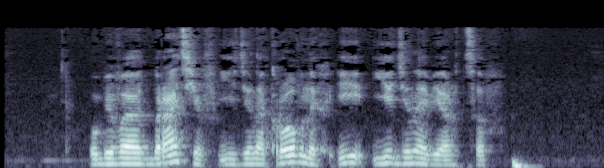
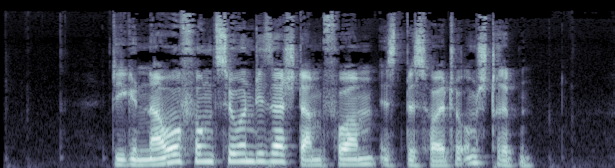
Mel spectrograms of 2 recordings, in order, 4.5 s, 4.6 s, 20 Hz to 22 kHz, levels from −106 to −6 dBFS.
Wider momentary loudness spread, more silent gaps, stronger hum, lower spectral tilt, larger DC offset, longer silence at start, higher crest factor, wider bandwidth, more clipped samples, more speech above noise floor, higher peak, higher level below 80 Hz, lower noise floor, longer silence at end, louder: first, 13 LU vs 10 LU; neither; neither; first, -6 dB/octave vs -3.5 dB/octave; neither; second, 0.7 s vs 0.85 s; about the same, 20 dB vs 20 dB; second, 11.5 kHz vs 16.5 kHz; neither; second, 40 dB vs 46 dB; about the same, -2 dBFS vs -2 dBFS; first, -40 dBFS vs -58 dBFS; second, -60 dBFS vs -67 dBFS; about the same, 0.55 s vs 0.65 s; about the same, -21 LUFS vs -20 LUFS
